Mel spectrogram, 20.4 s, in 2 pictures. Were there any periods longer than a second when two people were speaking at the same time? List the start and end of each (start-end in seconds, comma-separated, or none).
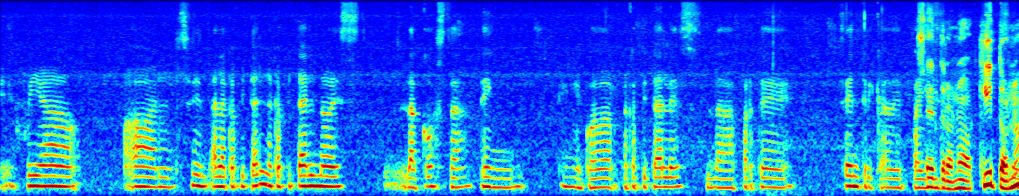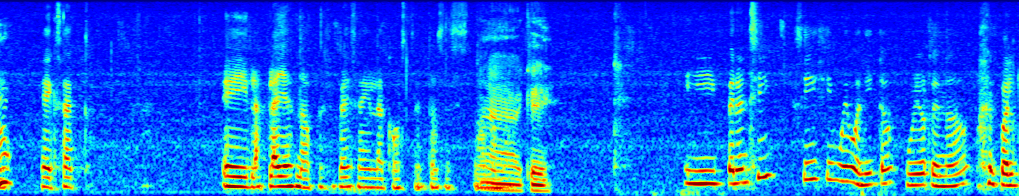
none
